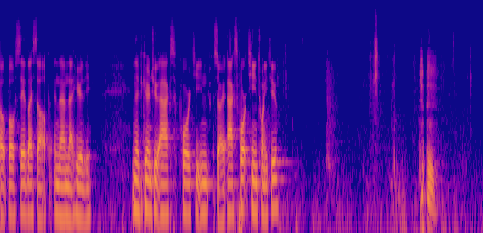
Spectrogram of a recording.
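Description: Paper pages rustle as a man turns them.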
